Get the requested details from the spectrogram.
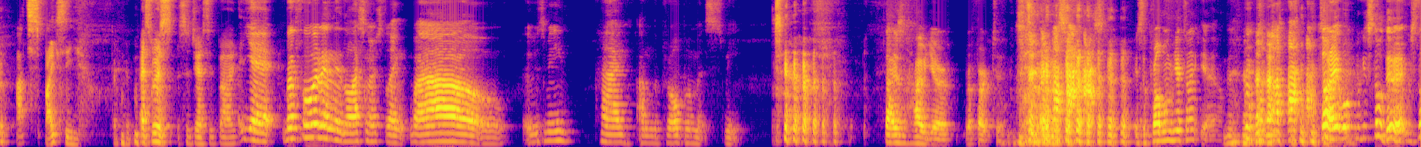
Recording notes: Due to the sudden and loud nature of the game the audio volume will vacillate between being of hopefully a reasonable level to being a lot quieter. This is because there are explosions of sound and I didn't want anyone's eardrums to take a hammering.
